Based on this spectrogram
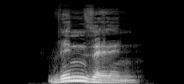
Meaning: to whine, to whimper
- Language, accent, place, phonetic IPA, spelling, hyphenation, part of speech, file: German, Germany, Berlin, [ˈvɪnzl̩n], winseln, win‧seln, verb, De-winseln.ogg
